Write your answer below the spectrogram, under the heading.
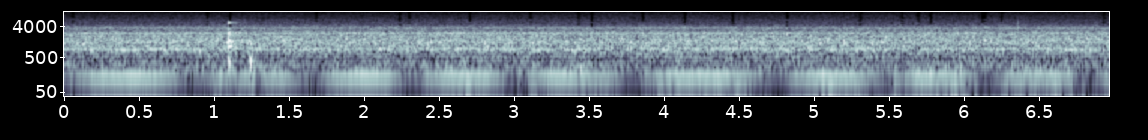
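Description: Ender 3 Pro's Y-axis stepper motor driving the print bed, a quiet steady hum that breaks off briefly several times, with a single click about a second in. It runs near-silently.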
